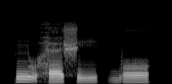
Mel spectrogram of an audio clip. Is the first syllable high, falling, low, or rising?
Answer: falling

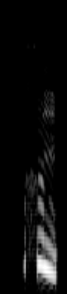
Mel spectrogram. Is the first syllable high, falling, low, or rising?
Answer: falling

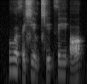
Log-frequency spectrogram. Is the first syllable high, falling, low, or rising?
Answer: falling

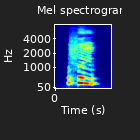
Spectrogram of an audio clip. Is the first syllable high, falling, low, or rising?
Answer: falling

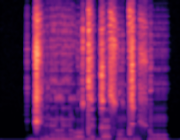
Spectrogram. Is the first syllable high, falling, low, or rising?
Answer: low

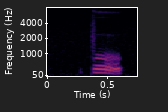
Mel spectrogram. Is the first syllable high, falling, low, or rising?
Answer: falling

